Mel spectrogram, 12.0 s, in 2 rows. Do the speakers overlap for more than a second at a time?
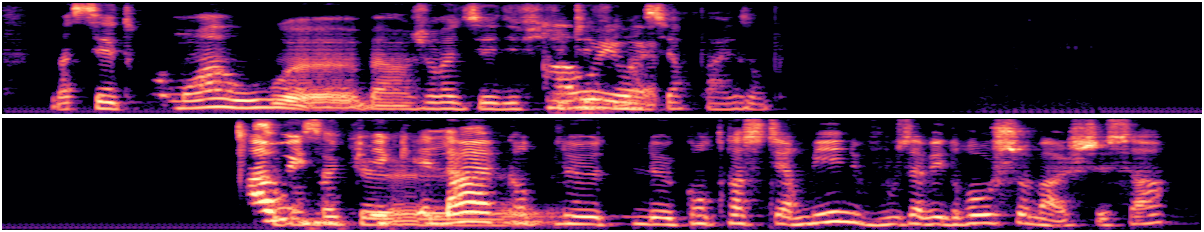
Yes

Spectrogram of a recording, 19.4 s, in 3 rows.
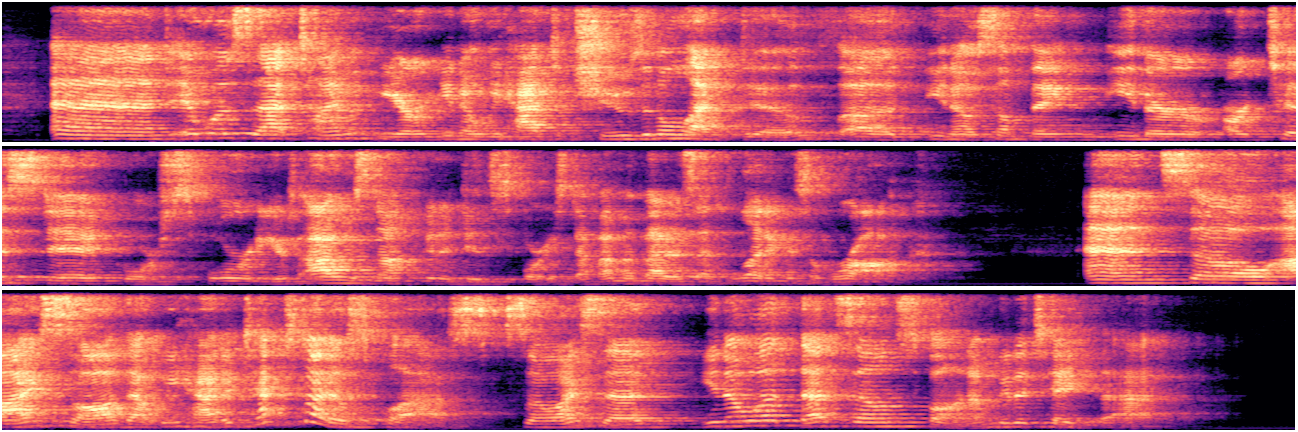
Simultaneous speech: No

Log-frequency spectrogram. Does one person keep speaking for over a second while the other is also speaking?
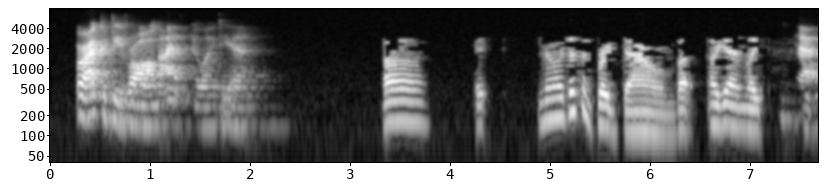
No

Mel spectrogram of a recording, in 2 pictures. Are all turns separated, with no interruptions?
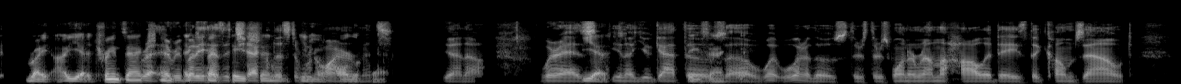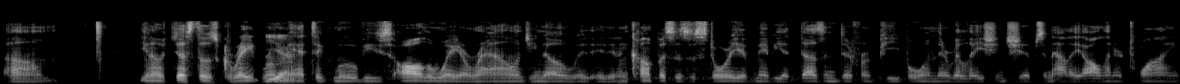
No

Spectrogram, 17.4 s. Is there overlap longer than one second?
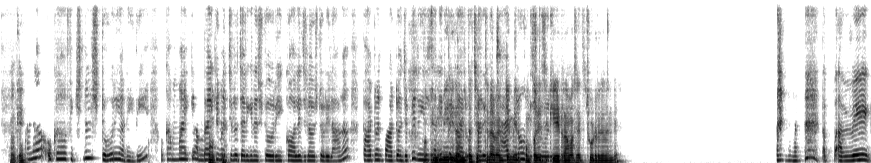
Yes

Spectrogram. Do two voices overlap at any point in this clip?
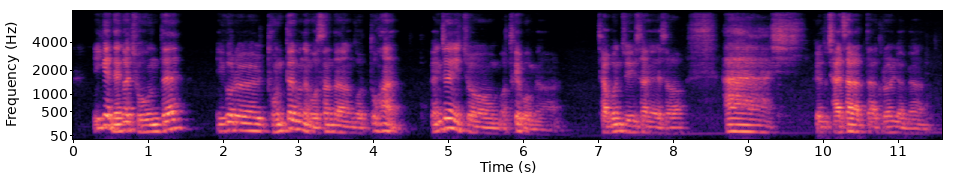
No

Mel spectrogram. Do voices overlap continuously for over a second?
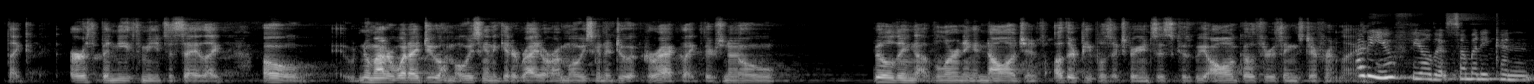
No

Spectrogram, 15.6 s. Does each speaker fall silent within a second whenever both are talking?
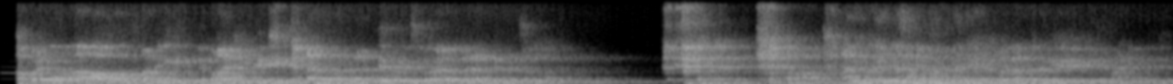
No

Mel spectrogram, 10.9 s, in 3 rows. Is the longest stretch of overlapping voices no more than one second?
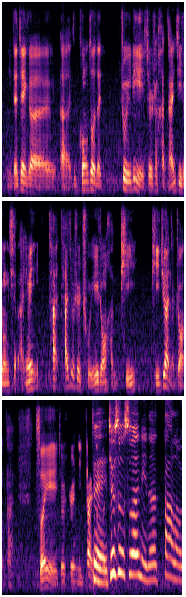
Yes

